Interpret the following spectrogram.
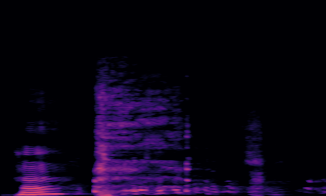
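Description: A woman says "Ha?", then gives a sudden, cough-like outburst into a handheld microphone that breaks into breathy laughter.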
